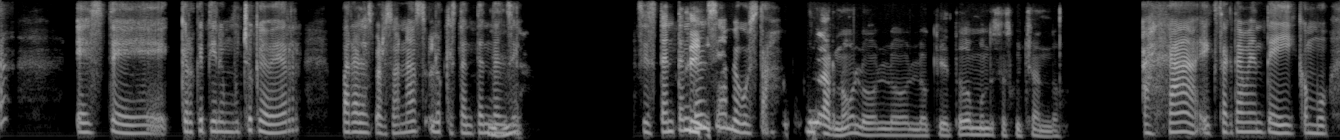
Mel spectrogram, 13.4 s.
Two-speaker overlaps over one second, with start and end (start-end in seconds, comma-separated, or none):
none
